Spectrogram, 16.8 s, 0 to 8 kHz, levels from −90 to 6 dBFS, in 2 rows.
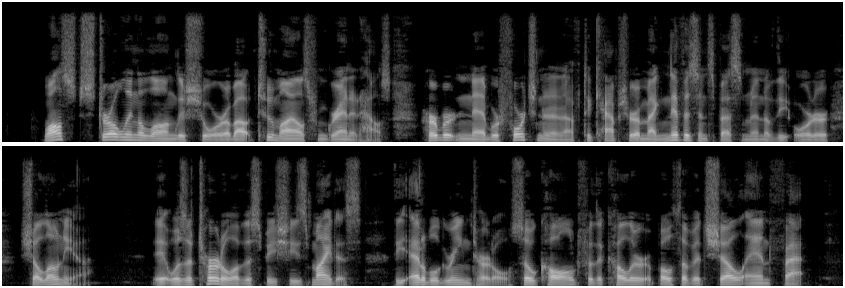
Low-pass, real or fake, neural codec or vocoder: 7.2 kHz; real; none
